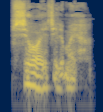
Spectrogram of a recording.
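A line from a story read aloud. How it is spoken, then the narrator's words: Breathed into ear. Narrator (Russian): выдохнул он ей прямо в ухо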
